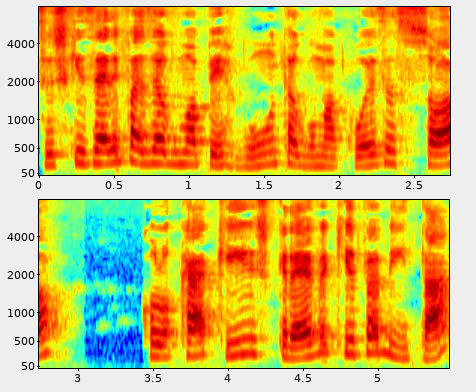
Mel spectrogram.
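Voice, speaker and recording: Ordinary pitch variation marks a woman's plain, everyday voice at a moderate pace on a very clean recording with a silent background. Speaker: content creator. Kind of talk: live stream talk. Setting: Instagram live.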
